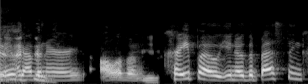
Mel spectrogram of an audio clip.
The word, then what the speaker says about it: Crapo: But armed, you know, and so Idaho and Mike Crapo in the Senate, perfect name from a guy from Idaho, because his ideas are going to be crap, but also rhyme with the name of the state, Crapo.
